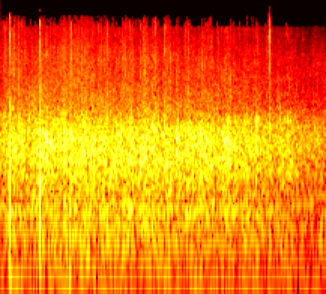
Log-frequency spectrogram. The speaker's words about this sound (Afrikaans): Kom ons gee die matriek se lekker hande klap.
